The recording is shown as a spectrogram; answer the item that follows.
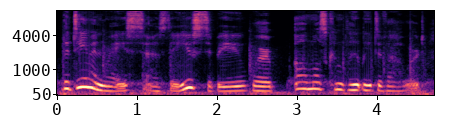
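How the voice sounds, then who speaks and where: A woman's voice: medium pitch, lively intonation, warm tone, soft background music, lightly acted. A woman playing a grave elven noblewoman who recounts ancient history somberly in a fantasy audio drama. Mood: somber, measured. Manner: measured, somber. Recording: clear background noise and ambience.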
